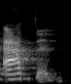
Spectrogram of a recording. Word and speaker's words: Acton: I want you to remember Brian Acton. His name rhymes with action.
